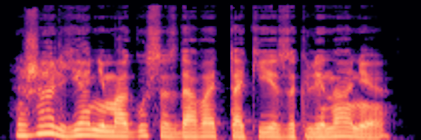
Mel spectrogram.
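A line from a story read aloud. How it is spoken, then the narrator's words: Sighing. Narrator (Russian): вздохнула Дарья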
